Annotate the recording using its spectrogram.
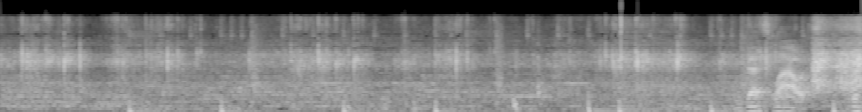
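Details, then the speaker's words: Knee popping and cracking, sharp loud pops about once a second with knee movement, in a person with three past knee surgeries; suspected scar tissue; knee crepitus. "this down okay that was pretty loud and this person listed that they had three knee surgeries in the past so this popping and cracking is likely due to scar tissue in the knee"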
